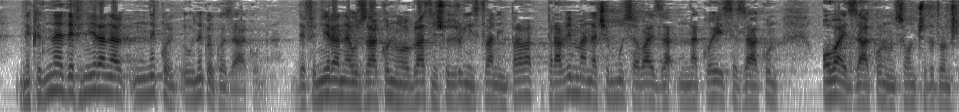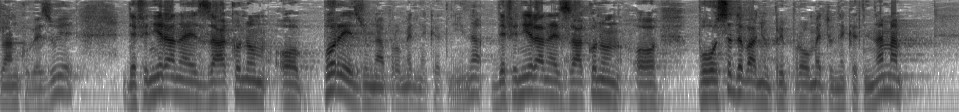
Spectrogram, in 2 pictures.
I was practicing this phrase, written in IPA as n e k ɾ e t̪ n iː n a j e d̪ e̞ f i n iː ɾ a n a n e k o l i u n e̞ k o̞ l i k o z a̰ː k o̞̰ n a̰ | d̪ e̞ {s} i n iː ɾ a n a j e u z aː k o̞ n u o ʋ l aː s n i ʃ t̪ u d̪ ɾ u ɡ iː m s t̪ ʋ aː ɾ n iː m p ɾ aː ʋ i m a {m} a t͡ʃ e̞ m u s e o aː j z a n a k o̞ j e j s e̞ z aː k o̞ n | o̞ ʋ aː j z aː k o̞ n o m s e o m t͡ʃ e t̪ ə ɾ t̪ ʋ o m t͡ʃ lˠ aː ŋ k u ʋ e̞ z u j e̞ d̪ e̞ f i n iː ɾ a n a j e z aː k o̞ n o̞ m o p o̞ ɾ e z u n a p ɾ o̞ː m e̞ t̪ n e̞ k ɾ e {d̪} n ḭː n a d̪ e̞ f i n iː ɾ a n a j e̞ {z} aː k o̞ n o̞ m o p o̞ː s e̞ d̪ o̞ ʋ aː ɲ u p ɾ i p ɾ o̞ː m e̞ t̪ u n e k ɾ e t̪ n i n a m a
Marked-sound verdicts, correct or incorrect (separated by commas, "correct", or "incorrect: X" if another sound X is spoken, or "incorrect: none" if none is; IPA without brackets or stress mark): incorrect: f, incorrect: n, incorrect: t̪, correct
